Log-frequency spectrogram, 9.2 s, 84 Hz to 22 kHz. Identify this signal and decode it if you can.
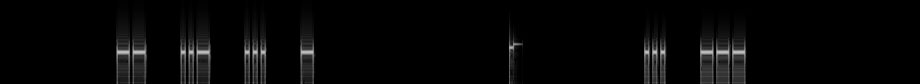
Morse code, heard as a keyed tone, about 30 wpm, spaced as for 17 wpm, 700 Hz. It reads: MUST SO
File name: course / 30:10wpm / 237 Lesson 38f - Letter q - Words 30wpm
